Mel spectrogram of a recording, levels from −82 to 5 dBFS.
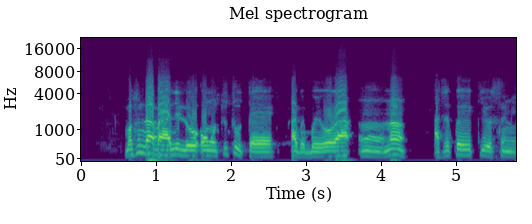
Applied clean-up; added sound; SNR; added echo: none; none; none; none.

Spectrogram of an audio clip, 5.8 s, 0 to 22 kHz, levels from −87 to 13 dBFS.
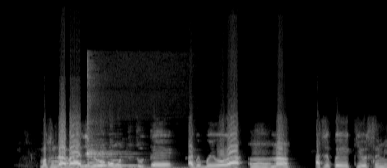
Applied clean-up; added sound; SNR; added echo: classical method log-MMSE.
